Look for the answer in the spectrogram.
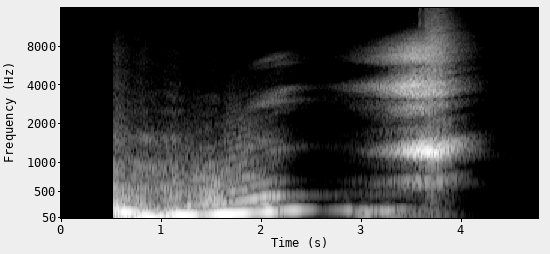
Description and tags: BASS DRUM BECOMES ALIEN. Outer world sound effect produced using the excellent 'KtGranulator' vst effect by Koen of smartelectronix.
effect, fx, horror, processed, sci-fi, sound, sound-effect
